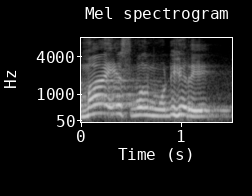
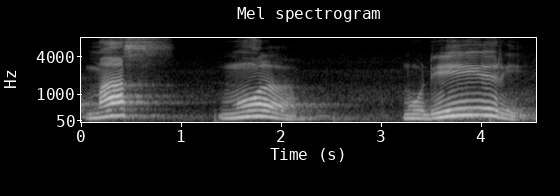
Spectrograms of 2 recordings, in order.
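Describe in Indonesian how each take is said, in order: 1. Vokal setelah 'ma' dibaca terpisah. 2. Vokal setelah 'ma' dihilangkan dan disambung. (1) "boleh juga ma ismul mudiri" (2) "hamzah wasalnya dilewati, tidak dibaca"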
